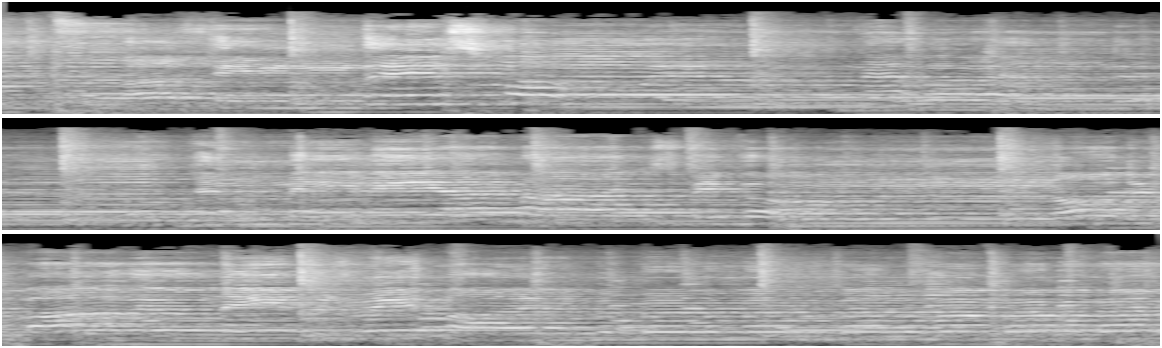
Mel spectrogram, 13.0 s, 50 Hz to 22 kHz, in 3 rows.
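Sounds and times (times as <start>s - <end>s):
accordion: 0.0s - 13.0s
man singing with band: 0.0s - 13.0s.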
